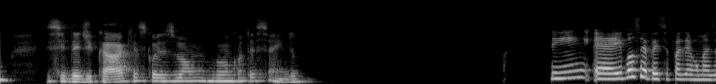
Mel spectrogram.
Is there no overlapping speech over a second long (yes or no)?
yes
